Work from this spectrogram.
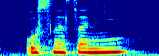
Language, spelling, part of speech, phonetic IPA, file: Czech, usnesení, noun, [ˈusnɛsɛɲiː], Cs-usnesení.ogg
- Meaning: resolution (formal statement adopted by an assembly)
